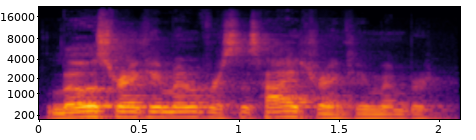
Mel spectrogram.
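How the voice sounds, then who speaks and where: A man's voice: medium pitch, fairly even intonation, racing, background noise. Casual man reacting in a roomy space. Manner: informal, slangy exclamations. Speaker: reaction video host. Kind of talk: casual running reaction commentary. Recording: roomy echo, show music behind. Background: music from the show being watched.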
